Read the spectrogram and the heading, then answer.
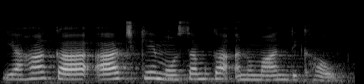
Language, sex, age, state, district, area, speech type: Hindi, female, 60+, Rajasthan, Jaipur, urban, read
